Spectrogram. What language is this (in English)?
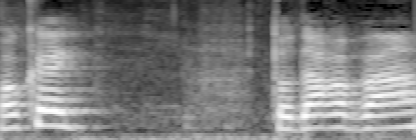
Hebrew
